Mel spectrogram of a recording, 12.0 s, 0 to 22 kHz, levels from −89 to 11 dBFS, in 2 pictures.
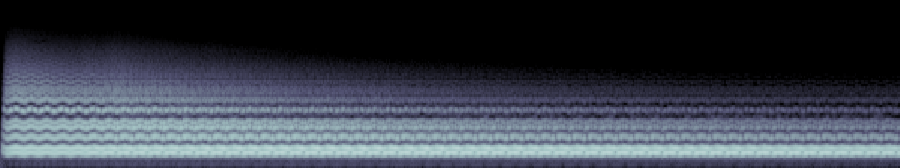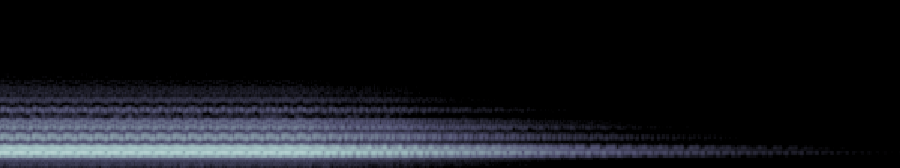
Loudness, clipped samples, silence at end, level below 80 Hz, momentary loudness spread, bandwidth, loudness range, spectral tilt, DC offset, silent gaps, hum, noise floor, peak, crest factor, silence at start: -12 LUFS; under 0.1%; 2.6 s; -84 dBFS; 8 LU; 4.6 kHz; 11 LU; -6 dB/octave; under 0.1%; none; none; -88 dBFS; 0 dBFS; 12 dB; 0 s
